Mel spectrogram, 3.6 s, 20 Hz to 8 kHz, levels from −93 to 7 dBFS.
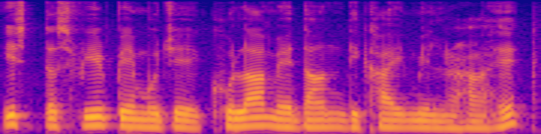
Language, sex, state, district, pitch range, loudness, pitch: Hindi, male, Arunachal Pradesh, Lower Dibang Valley, 115-140 Hz, -17 LUFS, 120 Hz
